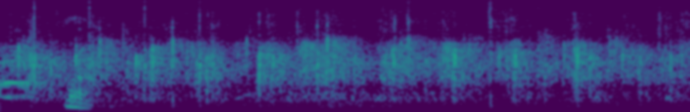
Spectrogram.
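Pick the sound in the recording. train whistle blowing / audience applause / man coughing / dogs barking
audience applause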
